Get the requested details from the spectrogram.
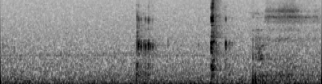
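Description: A paintbrush taps and scrapes against a ceramic dish.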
